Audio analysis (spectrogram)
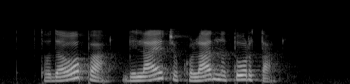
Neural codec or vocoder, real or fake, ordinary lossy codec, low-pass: none; real; none; 5.4 kHz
